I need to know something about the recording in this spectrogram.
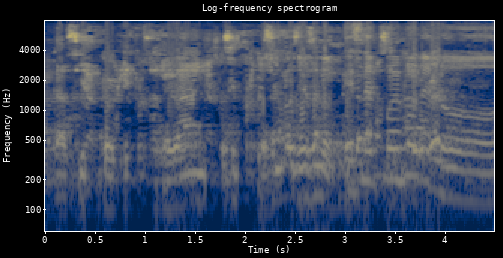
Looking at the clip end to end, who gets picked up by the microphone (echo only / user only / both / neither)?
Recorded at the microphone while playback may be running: both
